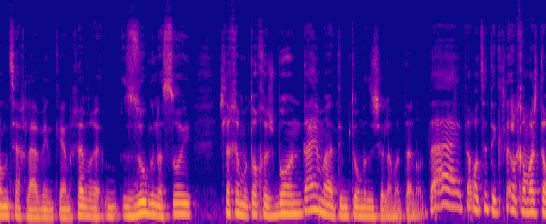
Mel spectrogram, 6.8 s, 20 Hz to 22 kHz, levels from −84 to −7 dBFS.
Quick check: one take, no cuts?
yes; 0 cuts

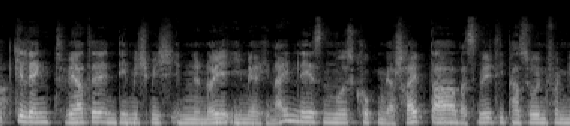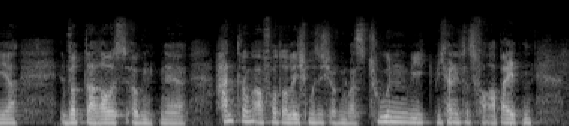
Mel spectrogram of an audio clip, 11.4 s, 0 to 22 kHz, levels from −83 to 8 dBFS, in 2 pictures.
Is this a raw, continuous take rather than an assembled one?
yes; 0 cuts

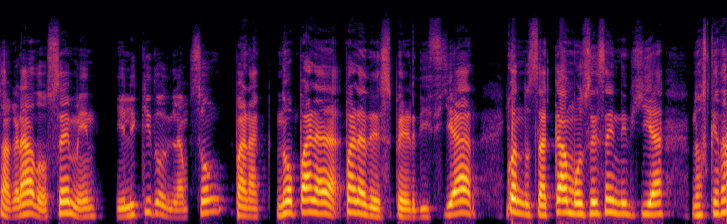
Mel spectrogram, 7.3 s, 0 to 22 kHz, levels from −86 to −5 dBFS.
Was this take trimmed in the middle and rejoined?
yes; 6 cuts; at 1.2 s, 1.8 s, 2.3 s, 2.7 s, 3.4 s, 5.1 s

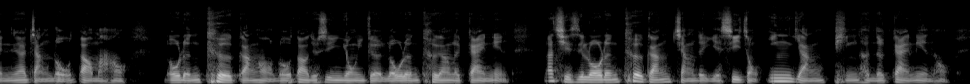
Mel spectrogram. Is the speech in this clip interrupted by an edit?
no; 0 cuts

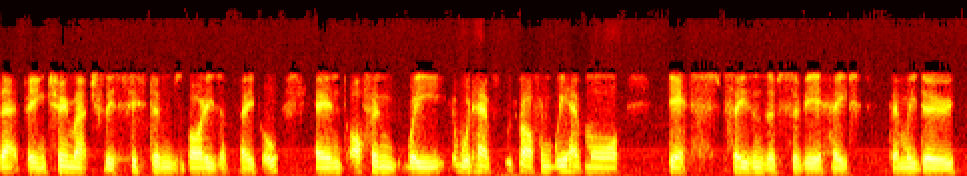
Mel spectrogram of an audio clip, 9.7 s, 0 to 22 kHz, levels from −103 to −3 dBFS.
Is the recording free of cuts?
no; 6 cuts; at 1.0 s, 1.8 s, 3.4 s, 5.2 s, 5.8 s, 7.2 s

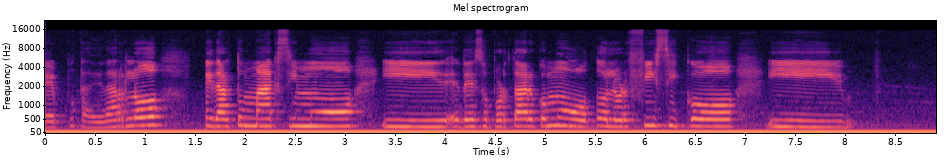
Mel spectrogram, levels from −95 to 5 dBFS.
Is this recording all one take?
no; 2 cuts; at 1.6 s, 5.5 s

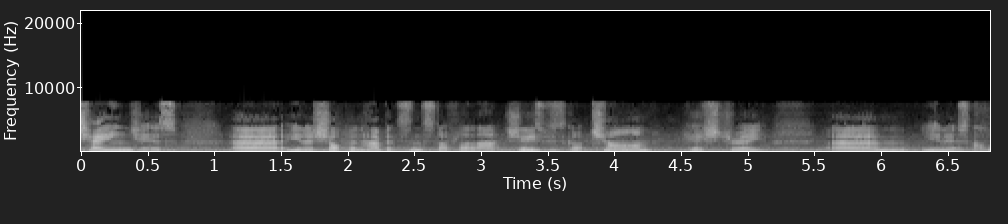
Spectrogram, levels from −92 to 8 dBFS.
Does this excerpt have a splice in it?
no; 0 cuts

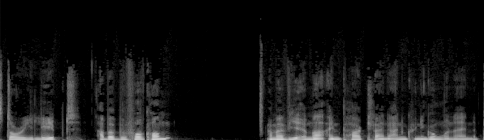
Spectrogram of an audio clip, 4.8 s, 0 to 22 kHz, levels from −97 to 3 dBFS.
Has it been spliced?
yes; 1 cut; at 1.4 s

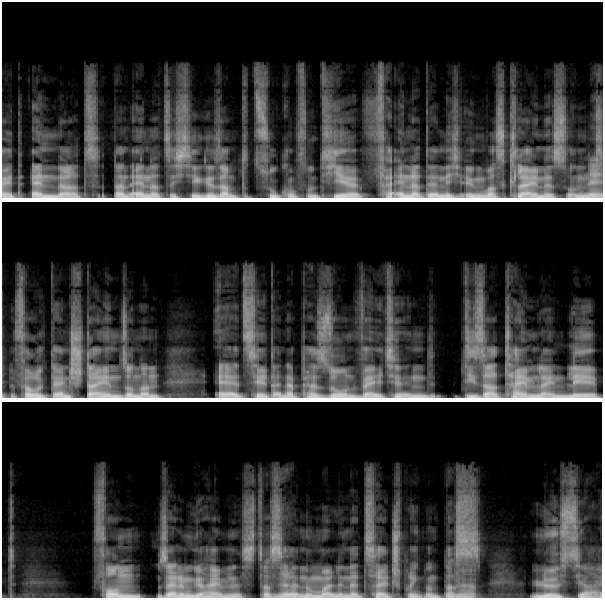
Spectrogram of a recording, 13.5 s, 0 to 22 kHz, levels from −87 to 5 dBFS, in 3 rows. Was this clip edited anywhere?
no; 0 cuts

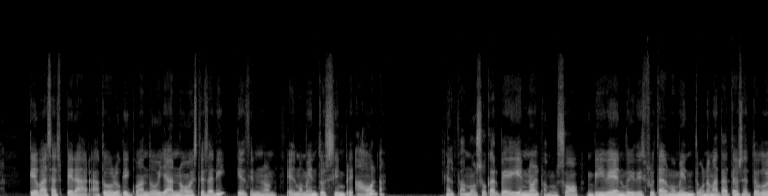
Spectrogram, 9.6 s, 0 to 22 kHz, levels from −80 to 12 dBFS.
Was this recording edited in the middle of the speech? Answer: yes; 7 cuts; at 1.3 s, 1.6 s, 3.5 s, 4.4 s, 7.3 s, 7.8 s, 8.7 s

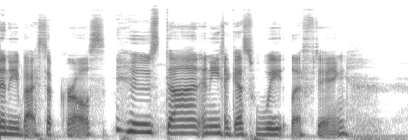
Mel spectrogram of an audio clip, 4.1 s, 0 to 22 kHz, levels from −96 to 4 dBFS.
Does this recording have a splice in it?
yes; 2 cuts; at 1.2 s, 2.2 s

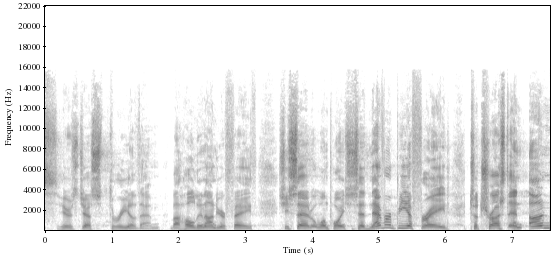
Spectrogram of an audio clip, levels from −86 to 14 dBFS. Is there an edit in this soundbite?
yes; 1 cut; at 1.8 s

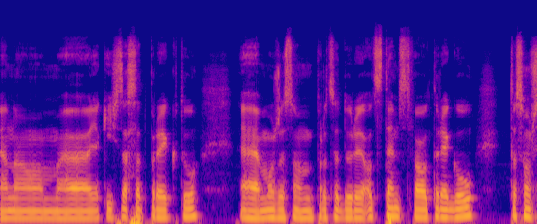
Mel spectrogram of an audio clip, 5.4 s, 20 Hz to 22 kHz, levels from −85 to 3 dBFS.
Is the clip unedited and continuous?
yes; 0 cuts

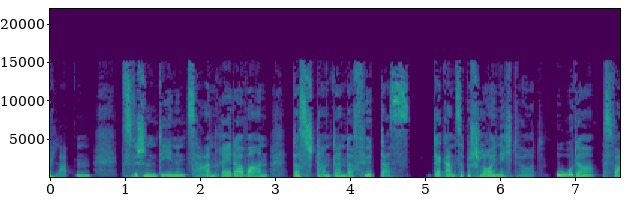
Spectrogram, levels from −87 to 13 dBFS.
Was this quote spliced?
yes; 2 cuts; at 4.3 s, 5.5 s

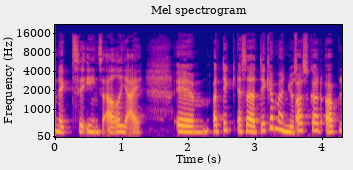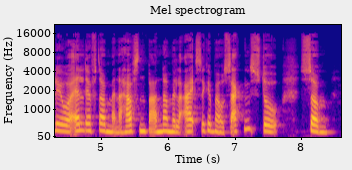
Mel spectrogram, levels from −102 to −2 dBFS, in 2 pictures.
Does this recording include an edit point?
yes; 1 cut; at 3.6 s

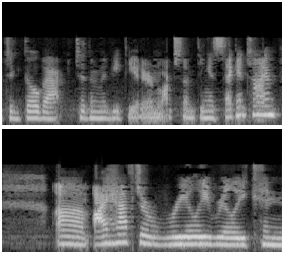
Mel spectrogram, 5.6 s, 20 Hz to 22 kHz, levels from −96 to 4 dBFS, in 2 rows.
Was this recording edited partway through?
no; 0 cuts

